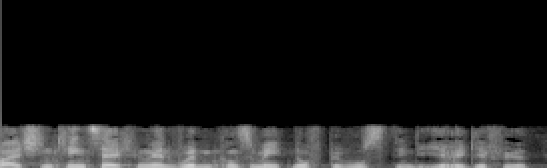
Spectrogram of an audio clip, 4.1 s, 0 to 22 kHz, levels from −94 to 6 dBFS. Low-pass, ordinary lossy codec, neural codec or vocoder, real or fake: 5.4 kHz; none; none; real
